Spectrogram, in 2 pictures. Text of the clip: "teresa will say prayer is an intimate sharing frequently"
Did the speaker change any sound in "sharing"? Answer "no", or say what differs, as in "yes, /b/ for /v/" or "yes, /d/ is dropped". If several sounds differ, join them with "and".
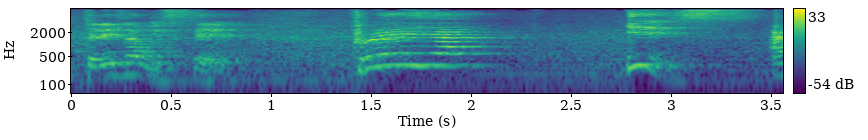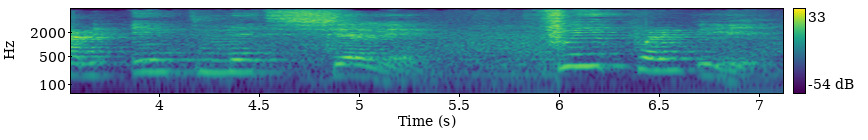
yes, /l/ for /ɹ/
